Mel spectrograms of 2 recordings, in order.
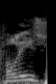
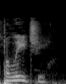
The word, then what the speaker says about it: Polici: Is that how you pronounce it, Police? Polici. Polici, I'm sorry. Everyone says police, though.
